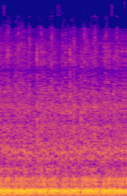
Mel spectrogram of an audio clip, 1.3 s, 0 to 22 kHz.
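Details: 1992 Honda Nighthawk 750 after shift shaft oil seal replacement and oil change, clutch replacement still due: smooth, even low burble at idle with no tapping or misses; engine sounds healthy.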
